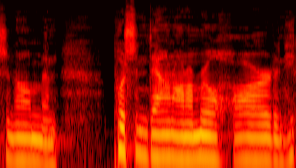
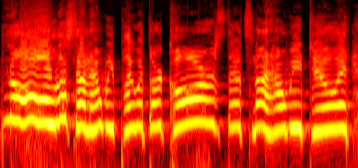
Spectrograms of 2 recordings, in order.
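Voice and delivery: frantic protest; 17 dB louder than usual. Acted. Boy yelling at cousin dumping cars, frantic protest. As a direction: shout it as a child's outraged objection.

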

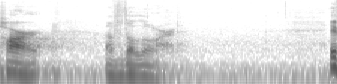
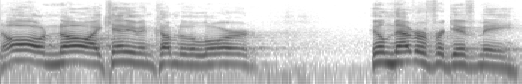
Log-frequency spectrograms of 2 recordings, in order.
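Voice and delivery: louder, higher panicked wail; hammed-up despairing believer, louder and higher; mock despair; 6 semitones higher, 7 dB louder than usual. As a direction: ham up the sinner's panic.

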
